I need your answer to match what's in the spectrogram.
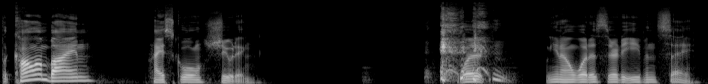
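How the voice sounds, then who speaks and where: A man with a fairly low voice hosts a casual podcast and jokes his way through word clues. His pitch swings widely from line to line. The sound is dry and close to the mic. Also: huge pitch swings, slow, vocal fry, dry recording. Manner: joking, gives playful word clues. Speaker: podcast host. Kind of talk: casual chat.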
